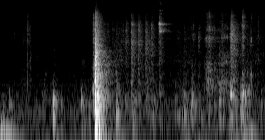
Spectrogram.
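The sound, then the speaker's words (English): A door shuts with a sharp, solid thump, followed by a few seconds of small clicks and metallic rattles as the door is locked. “Okay, had to make sure the door was locked, windows closed, everything's ready for what I'm about to ask.”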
